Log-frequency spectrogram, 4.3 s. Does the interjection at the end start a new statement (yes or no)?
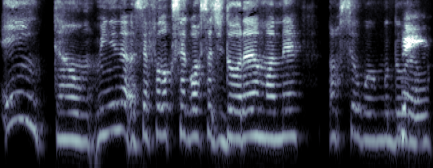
no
